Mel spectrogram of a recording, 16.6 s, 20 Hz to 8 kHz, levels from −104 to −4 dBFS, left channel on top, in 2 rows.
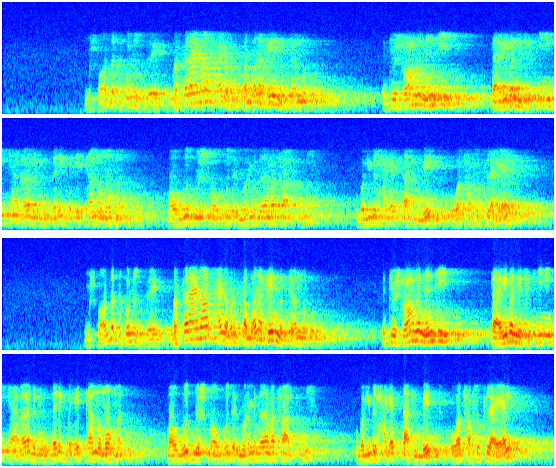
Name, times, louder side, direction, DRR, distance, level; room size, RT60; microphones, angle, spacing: voice 1, 1.2-4.8 5.7-6.9 7.3-10.2 10.8-12.9 13.6-14.7 15.0-16.0, right 3 dB, 45° right, 8 dB, 0.3 m, -27 dB
5.1 x 3.9 x 4.7 m, 2.5 s
head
